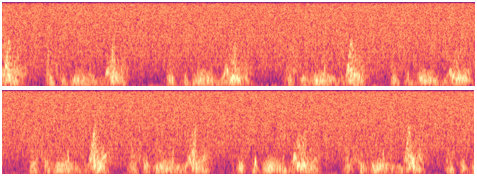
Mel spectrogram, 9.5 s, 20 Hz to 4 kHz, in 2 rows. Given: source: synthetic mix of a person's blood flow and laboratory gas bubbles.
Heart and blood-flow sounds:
Doppler ultrasound of blood flow; precordium
6.61-6.69 s: bubbles
From the record:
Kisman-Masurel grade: 113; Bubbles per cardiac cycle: 1 to 2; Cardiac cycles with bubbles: 1 to 10%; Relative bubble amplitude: loud (0.450 to 0.775); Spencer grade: 1 (occasional bubble signal discernible with the cardiac motion signal, with majority of cardiac periods free of bubbles); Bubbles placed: anywhere in the cardiac cycle

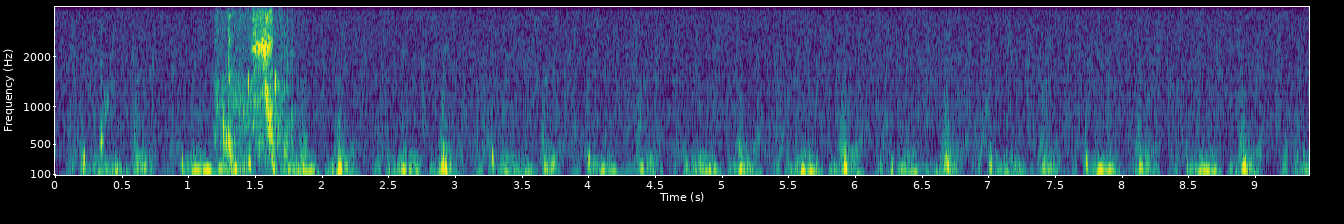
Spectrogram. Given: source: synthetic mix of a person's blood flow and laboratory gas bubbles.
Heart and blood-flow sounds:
Doppler ultrasound of blood flow; precordium
0.33-0.41 s: bubbles
1.19-1.92 s: bubbles
From the record:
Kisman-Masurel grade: 223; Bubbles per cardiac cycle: several, 3 to 8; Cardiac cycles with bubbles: 10 to 50%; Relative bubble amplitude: loud (0.450 to 0.775); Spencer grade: 2 (many but less than half of the cardiac periods contain bubble signals, singularly or in groups); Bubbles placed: anywhere in the cardiac cycle

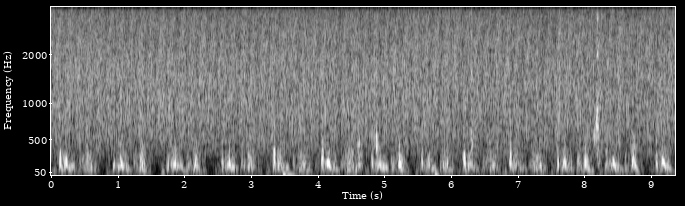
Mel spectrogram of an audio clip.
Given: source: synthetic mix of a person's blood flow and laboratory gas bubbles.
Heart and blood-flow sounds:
Doppler ultrasound of blood flow; precordium
4.58-4.70 s: bubbles
4.84-4.93 s: bubbles
6.27-6.35 s: bubbles
8.13-8.24 s: bubbles
From the record:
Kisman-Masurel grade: 122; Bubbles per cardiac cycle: 1 to 2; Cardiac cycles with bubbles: 10 to 50%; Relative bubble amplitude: moderate (0.250 to 0.450); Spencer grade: 2 (many but less than half of the cardiac periods contain bubble signals, singularly or in groups); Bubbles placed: anywhere in the cardiac cycle

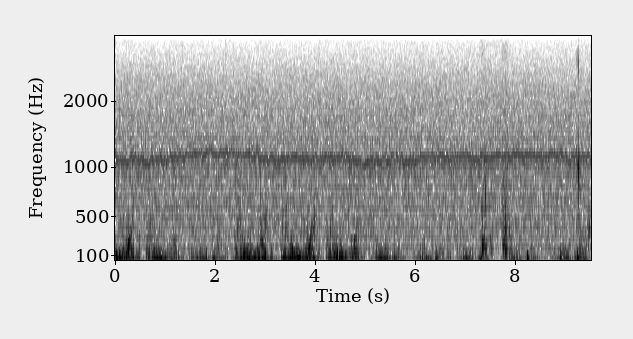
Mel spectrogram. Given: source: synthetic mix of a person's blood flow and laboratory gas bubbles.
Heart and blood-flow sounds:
Doppler ultrasound of blood flow; precordium
7.29-7.59 s: bubbles
7.72-7.92 s: bubbles
9.21-9.32 s: bubbles
9.41-9.51 s: bubbles
From the record:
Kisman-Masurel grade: 223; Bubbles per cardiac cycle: several, 3 to 8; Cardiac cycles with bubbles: 10 to 50%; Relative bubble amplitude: loud (0.450 to 0.775); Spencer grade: 2 (many but less than half of the cardiac periods contain bubble signals, singularly or in groups); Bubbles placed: anywhere in the cardiac cycle

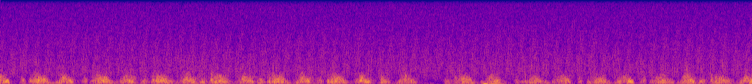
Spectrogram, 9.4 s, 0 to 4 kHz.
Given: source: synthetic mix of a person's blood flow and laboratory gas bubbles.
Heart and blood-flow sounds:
Doppler ultrasound of blood flow; precordium
no bubbles
From the record:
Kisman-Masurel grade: 000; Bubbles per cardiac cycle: 0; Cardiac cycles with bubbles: 0%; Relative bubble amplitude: no bubbles discernible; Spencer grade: 0 (complete lack of bubble signals)

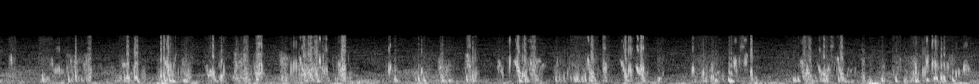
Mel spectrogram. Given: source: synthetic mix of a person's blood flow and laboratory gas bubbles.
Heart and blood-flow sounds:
Doppler ultrasound of blood flow; subclavian vein
0.08-0.16 s: bubbles
0.38-0.91 s: bubbles
1.16-1.48 s: bubbles
1.56-1.94 s: bubbles
2.04-2.27 s: bubbles
2.31-2.66 s: bubbles
2.78-3.50 s: bubbles
3.85-4.04 s: bubbles
4.12-4.29 s: bubbles
4.37-4.55 s: bubbles
4.64-4.79 s: bubbles
4.96-5.04 s: bubbles
5.06-5.46 s: bubbles
5.53-6.00 s: bubbles
6.03-6.10 s: bubbles
6.18-6.49 s: bubbles
6.56-6.64 s: bubbles
6.88-7.56 s: bubbles
7.84-8.74 s: bubbles
8.79-8.86 s: bubbles
8.92-9.73 s: bubbles
From the record:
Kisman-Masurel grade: 343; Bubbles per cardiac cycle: rolling drumbeat, 9 or more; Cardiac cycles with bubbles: 100%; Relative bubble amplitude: loud (0.450 to 0.775); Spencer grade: 3 (all of the cardiac periods contain showers or single bubble signals, but not dominating or overriding the cardiac motion signals); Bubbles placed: anywhere in the cardiac cycle

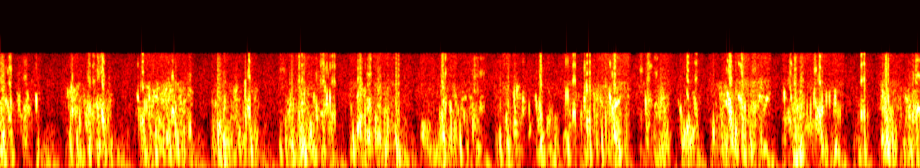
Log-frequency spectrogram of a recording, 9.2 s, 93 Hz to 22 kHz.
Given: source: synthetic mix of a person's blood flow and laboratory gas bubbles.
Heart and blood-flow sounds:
Doppler ultrasound of blood flow; precordium
0.00-0.40 s: bubbles
0.64-1.13 s: bubbles
1.33-1.94 s: bubbles
2.10-2.60 s: bubbles
2.78-3.37 s: bubbles
3.48-4.08 s: bubbles
4.19-4.84 s: bubbles
4.94-6.30 s: bubbles
6.37-6.73 s: bubbles
6.77-7.01 s: bubbles
7.08-7.72 s: bubbles
7.81-8.43 s: bubbles
8.55-8.71 s: bubbles
8.78-9.21 s: bubbles
From the record:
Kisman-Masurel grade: 343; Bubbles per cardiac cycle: rolling drumbeat, 9 or more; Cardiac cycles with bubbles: 100%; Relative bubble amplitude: loud (0.450 to 0.775); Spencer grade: 3 (all of the cardiac periods contain showers or single bubble signals, but not dominating or overriding the cardiac motion signals); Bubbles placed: anywhere in the cardiac cycle

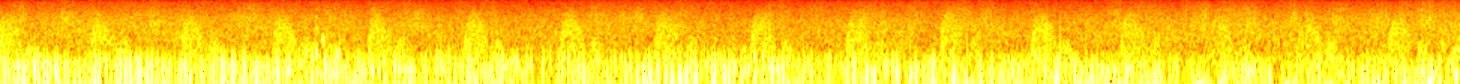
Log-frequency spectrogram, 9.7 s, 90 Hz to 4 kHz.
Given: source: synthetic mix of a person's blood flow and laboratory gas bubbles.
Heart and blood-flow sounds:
Doppler ultrasound of blood flow; subclavian vein
1.89-1.99 s: bubbles
2.07-2.35 s: bubbles
9.59-9.74 s: bubbles
From the record:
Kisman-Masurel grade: 221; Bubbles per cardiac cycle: several, 3 to 8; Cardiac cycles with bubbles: 10 to 50%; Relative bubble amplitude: barely perceptible (0.100 to 0.250); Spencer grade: 2 (many but less than half of the cardiac periods contain bubble signals, singularly or in groups); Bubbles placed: anywhere in the cardiac cycle

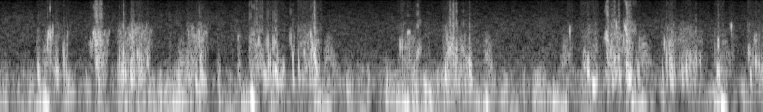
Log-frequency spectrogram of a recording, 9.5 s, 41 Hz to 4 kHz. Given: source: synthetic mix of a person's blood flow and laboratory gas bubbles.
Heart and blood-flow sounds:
Doppler ultrasound of blood flow; subclavian vein
0.45-0.88 s: bubbles
1.10-1.38 s: bubbles
1.43-1.91 s: bubbles
2.32-2.60 s: bubbles
2.96-3.02 s: bubbles
3.11-3.58 s: bubbles
3.61-4.03 s: bubbles
4.96-5.27 s: bubbles
5.50-5.92 s: bubbles
7.08-7.16 s: bubbles
7.25-7.49 s: bubbles
7.53-8.04 s: bubbles
8.26-8.79 s: bubbles
8.93-9.06 s: bubbles
9.12-9.19 s: bubbles
9.34-9.55 s: bubbles
From the record:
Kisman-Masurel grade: 232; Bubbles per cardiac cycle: several, 3 to 8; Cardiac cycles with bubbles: 50 to 99%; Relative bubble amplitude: moderate (0.250 to 0.450); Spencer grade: 3 (all of the cardiac periods contain showers or single bubble signals, but not dominating or overriding the cardiac motion signals); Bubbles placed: anywhere in the cardiac cycle

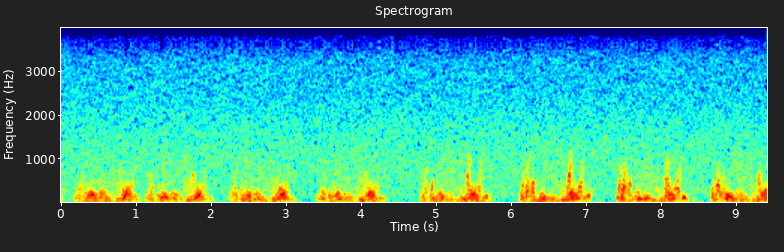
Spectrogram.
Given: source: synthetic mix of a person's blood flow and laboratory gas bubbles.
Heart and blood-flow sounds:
Doppler ultrasound of blood flow; precordium
no bubbles
From the record:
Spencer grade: 0 (complete lack of bubble signals)

